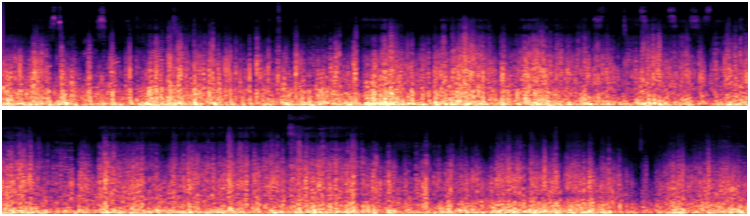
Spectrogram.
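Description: Strong wind buffeting the phone's microphone: a loud, unbroken rumble of wind noise.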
